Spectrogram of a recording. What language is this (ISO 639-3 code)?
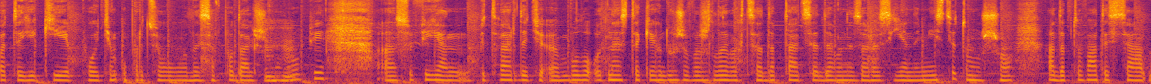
ukr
